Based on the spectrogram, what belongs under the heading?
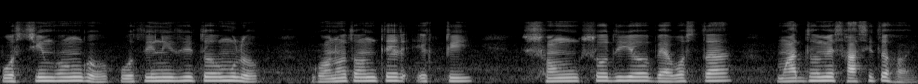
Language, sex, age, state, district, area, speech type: Bengali, male, 30-45, West Bengal, Howrah, urban, spontaneous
